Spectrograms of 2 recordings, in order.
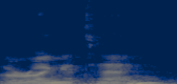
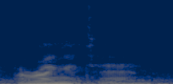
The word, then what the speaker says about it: orangutan: Have you grown up saying orangutan, or have you pronounced it correctly, orangutan?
